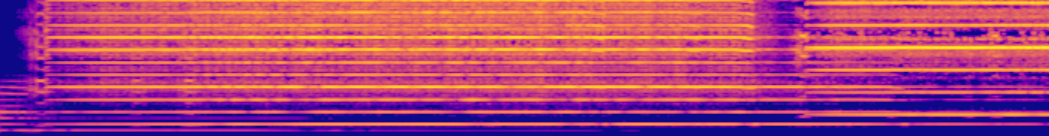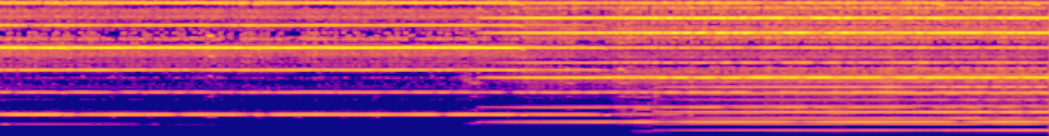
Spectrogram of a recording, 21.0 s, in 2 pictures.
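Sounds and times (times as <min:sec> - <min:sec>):
bagpipe thread noise: 0:00.0 - 0:20.9.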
